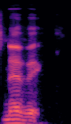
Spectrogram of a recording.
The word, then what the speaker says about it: Nivek: It's Kevin backwards, but it's Nevik.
